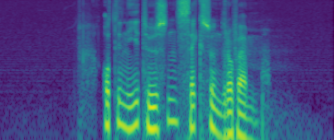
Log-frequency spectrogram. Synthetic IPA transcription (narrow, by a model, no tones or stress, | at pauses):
ɔt̪ɪniːt̪ʰʉːsn̩sɛkshʉnd̪ɾəoːfɛm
